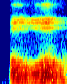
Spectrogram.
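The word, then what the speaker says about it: 卜: ta có bộ bốc nói về bói toán đọc là gì phủ đúng rồi rồi sổ xong ta chấm một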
